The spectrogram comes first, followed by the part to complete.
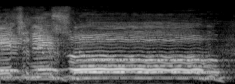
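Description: A group of elderly women sing a Ukrainian village folk song a cappella in several voices. After a short break about half a second in, they hold one long chord that ends right at the close.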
